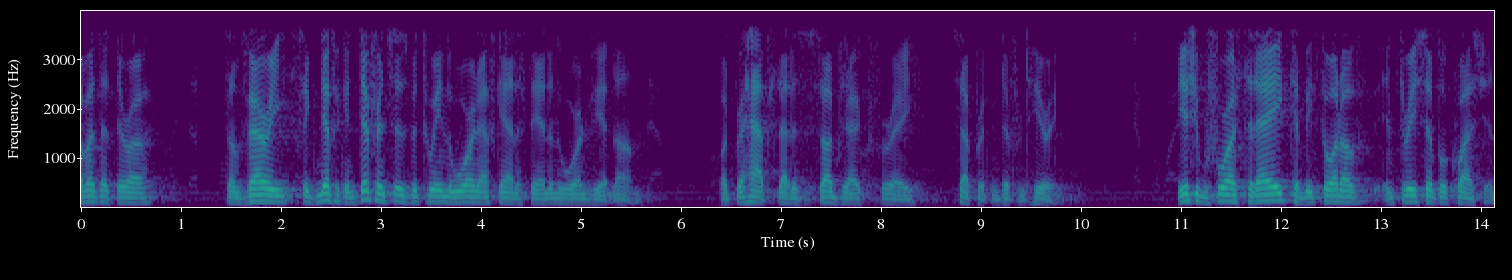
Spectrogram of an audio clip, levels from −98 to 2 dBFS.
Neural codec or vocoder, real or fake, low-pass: none; real; 3.6 kHz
